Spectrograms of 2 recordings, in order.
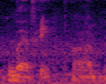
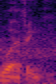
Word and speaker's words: Levi: said i have taken the tribe of levi as my own or levy i've heard that pronounced both ways messianic jew that i know pronounces it levy so i think i'll just i'll just go with levy so lord said the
